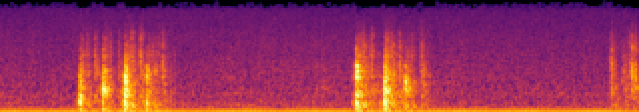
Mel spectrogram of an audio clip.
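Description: Two quick bursts of knocking on a neighbour's door next door, three or four raps each, followed by a faint start of another, set against a steady low hum.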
